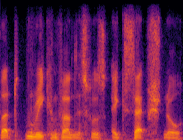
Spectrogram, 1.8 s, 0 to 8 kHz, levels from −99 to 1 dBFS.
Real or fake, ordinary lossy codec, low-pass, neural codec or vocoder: real; Opus, 24 kbps; 7.2 kHz; none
